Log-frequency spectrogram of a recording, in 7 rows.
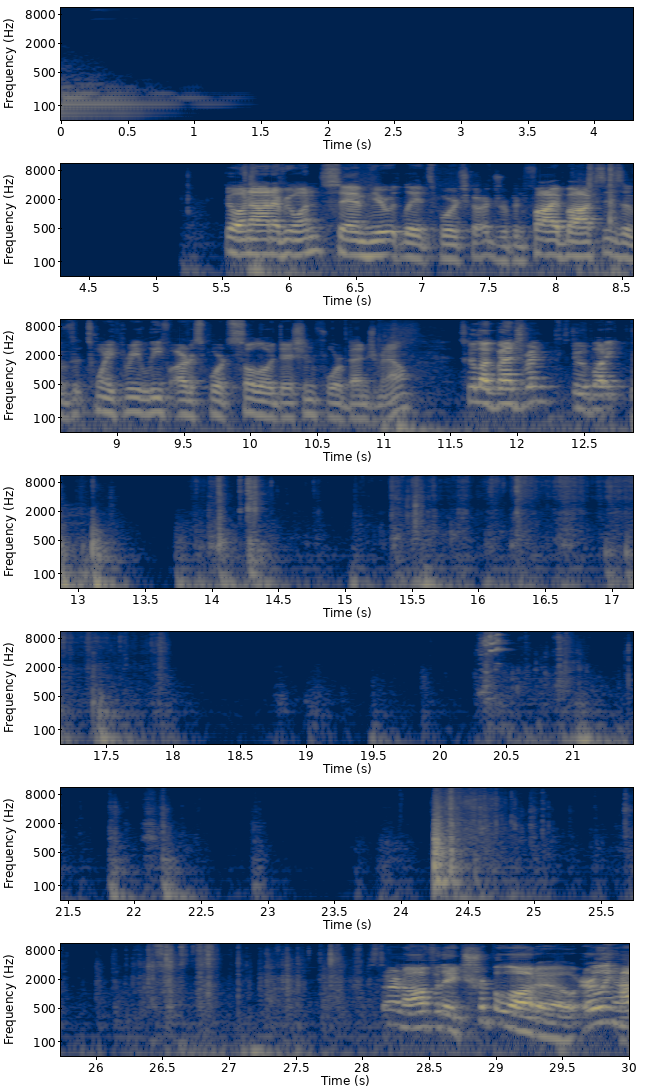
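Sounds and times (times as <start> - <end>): plastic wrap crinkling and tearing: 13.8 - 18.1, 20.6 - 21.7, 24.2 - 28.2
pack wrapper crinkling: 13.9 - 18.1, 20.6 - 21.7, 24.2 - 28.2.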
